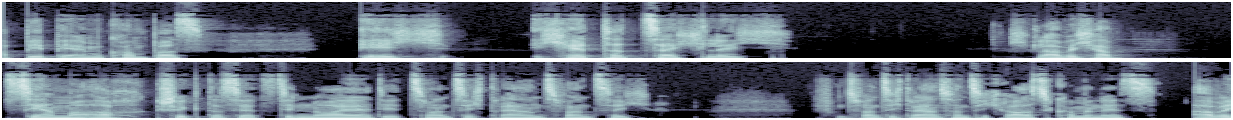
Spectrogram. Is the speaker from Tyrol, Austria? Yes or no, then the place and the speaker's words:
no; Vienna, Austria; Ja, ich bin Österreicher. Ich bin nicht nur Österreicher, ich bin Wiener.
